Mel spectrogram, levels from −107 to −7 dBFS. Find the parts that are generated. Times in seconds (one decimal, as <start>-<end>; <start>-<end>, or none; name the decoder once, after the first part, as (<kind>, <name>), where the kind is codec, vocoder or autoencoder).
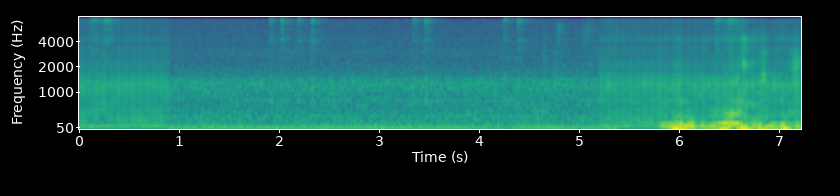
0.0-0.9 (vocoder, BigVGAN v2); 5.2-7.2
